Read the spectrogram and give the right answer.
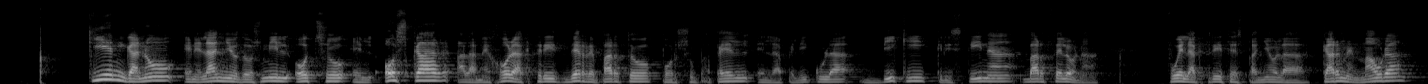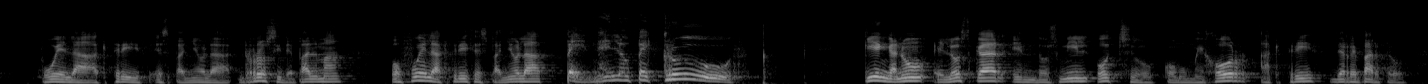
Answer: Penélope Cruz. Eso es Penélope Cruz.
